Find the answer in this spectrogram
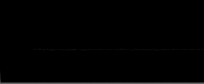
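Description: Faint steady hiss with a thin high tone, and a second steady tone that comes in just after the start: a near-empty stretch of the recording.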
